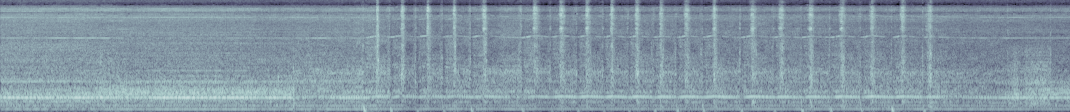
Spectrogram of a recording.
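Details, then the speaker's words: Bissell CleanView vacuum, original motor before replacement with a used motor from a donor unit: loud steady roar with strained, uneven edge and rapid ticking about three per second, worn near-failure sound; bad motor, quieter after replacement. "yep bad motor simple enough to fix"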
